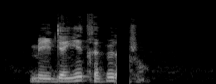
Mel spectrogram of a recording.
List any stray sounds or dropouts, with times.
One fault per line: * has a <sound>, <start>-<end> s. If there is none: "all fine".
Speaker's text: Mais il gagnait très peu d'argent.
* has a dropout, 1.2-1.3 s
